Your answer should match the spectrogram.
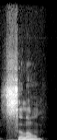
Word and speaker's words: Siloam: S-I-L-O-A-M. – Siloam? – Siloam.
